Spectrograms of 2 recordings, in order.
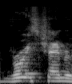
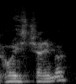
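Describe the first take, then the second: First: The name begins with an R sound. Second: The name begins with an H sound.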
